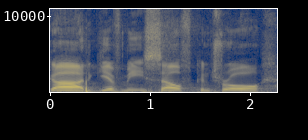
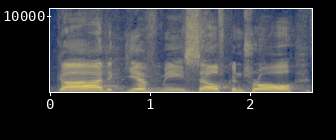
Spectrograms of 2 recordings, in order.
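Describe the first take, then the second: First: It is said plainly, without strong feeling. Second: It is said with strong, earnest conviction.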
